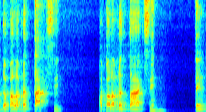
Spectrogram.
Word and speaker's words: táxi: O X ele tem som de KS, então se a gente fosse escrever, você veria que a escrita é diferente, é como se fosse táxi com KS, por exemplo.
